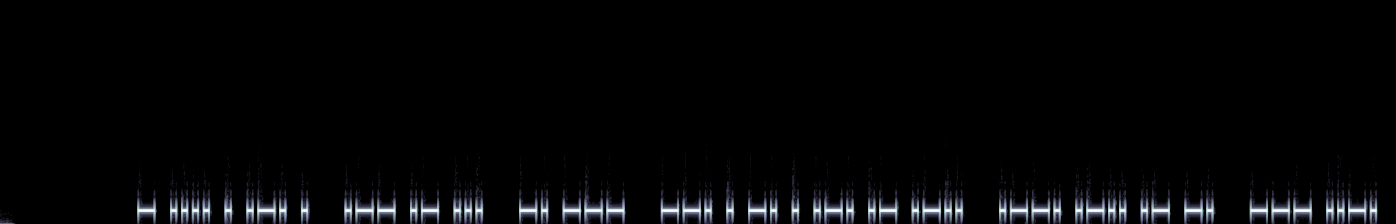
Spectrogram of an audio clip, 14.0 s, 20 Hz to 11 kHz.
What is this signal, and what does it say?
Morse code, heard as a keyed tone, about 22 wpm, 700 Hz. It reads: THERE WAS NO GENERAL PLAN OF
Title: Sentences from Top 1000 Words - Review Part 4 - 22wpm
